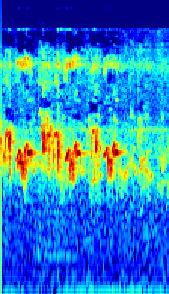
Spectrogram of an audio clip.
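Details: Sooty-headed bulbul (Pycnonotus aurigaster), Indonesia, in a pet versus wild comparison: a short quick series of clear, slightly rising and falling chirps, about six notes, over a soft low hum.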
